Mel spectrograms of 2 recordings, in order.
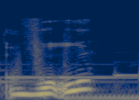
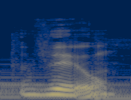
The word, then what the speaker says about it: Vũ: his name, which is Vũ. And by the way, it took me a while to be able to say his name correctly in Vietnamese because in America, we just call him Vu.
